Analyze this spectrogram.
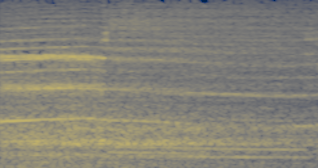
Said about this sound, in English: That's a Harley-Davidson electric motorcycle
